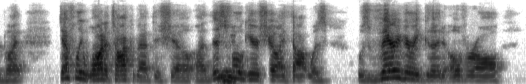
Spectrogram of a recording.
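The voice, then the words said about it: Hoarse, nearly lost voice. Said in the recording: “I got a little bit under the weather, maybe a little bit of a mild cold ... as you can tell, my voice is almost completely shot here”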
